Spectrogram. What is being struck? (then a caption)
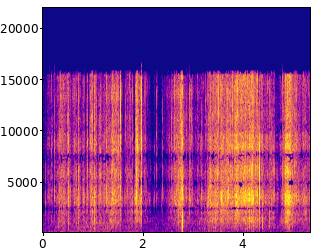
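Plastic bubble wrap. A tightly rolled sheet of clear plastic bubble wrap is twisted and squeezed between both hands with painted nails. Dense, bright crinkling runs throughout, broken by sharp, dry pops as the bubbles burst, with almost no low end.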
